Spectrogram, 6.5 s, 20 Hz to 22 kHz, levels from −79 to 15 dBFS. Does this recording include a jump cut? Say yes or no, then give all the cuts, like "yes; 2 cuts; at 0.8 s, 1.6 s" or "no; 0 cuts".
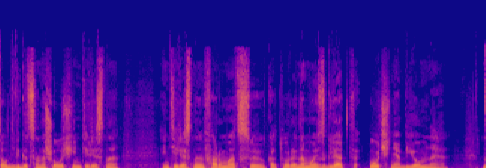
no; 0 cuts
